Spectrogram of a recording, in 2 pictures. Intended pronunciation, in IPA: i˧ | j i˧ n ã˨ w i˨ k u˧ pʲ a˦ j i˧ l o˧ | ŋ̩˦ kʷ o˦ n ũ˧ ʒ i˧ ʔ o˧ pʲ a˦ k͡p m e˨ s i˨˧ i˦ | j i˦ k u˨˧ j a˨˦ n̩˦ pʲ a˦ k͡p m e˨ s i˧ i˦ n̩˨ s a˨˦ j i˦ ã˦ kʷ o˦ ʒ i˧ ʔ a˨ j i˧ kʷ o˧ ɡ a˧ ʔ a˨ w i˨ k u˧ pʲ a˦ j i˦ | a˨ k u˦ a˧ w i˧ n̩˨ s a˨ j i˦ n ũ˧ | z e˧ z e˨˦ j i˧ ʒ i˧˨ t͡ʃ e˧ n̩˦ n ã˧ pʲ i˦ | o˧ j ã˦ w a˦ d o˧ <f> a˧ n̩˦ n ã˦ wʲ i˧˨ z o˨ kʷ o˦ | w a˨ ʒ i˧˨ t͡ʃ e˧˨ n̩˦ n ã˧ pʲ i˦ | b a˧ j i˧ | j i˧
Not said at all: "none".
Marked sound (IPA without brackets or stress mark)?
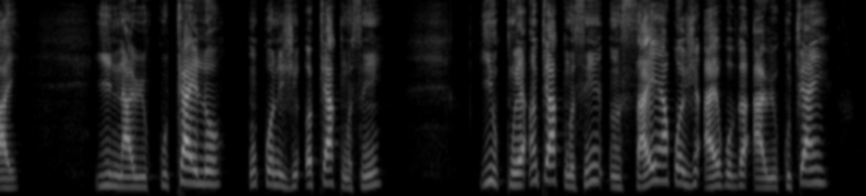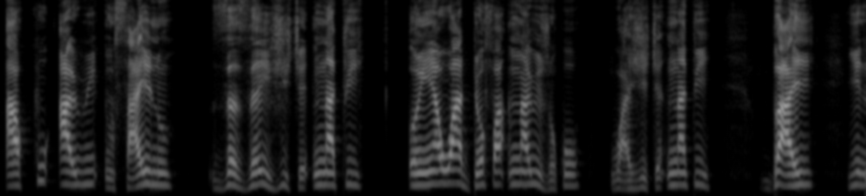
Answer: f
